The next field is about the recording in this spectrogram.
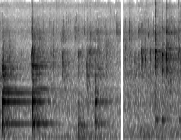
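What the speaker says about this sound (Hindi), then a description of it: "ये इसके अंदर हम डालेंगे और थोड़ा सा इसको फ्राई करेंगे खुशबू आने तक" Black cardamom, black pepper and cloves fry in hot oil, giving a light crackling sizzle broken by a few sharp pops and knocks, close and moderate, with a brief drop near the middle before the sizzle resumes.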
